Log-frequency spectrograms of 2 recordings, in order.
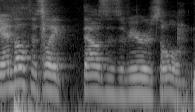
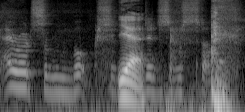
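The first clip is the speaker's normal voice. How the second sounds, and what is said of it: Dumbledore impression. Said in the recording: “That's a great Dumbledore impression.”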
